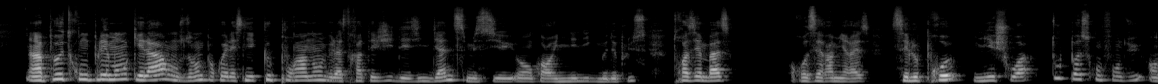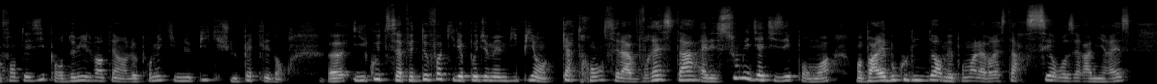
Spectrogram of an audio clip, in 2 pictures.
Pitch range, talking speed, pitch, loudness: 155-200 Hz, 240 wpm, 180 Hz, -31 LUFS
